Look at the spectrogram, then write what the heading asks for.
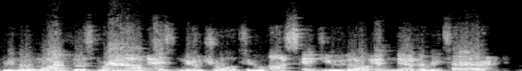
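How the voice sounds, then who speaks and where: A put-on character voice goes along at a fairly slow pace with a slight echo. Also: man, medium pitch for a man. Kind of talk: tabletop roleplay character voice.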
